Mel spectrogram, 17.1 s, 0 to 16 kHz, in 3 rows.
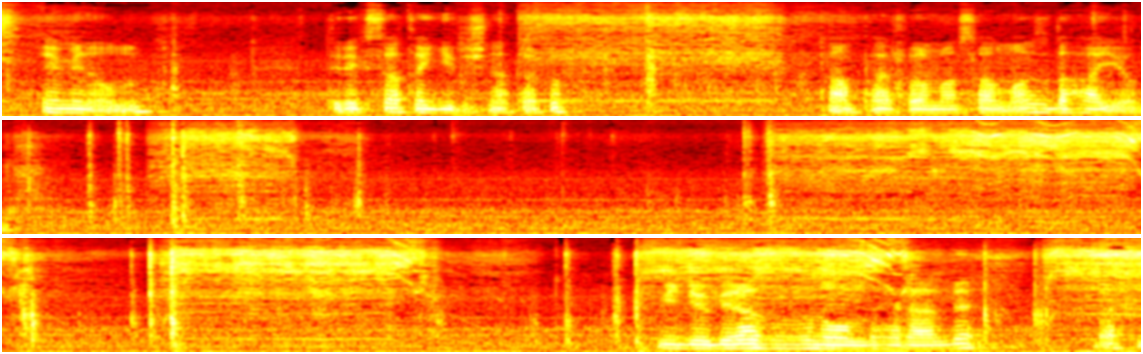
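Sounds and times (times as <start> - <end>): small mechanical clicks: 6.2 - 7.6, 9.4 - 13.6, 14.4 - 17.0.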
